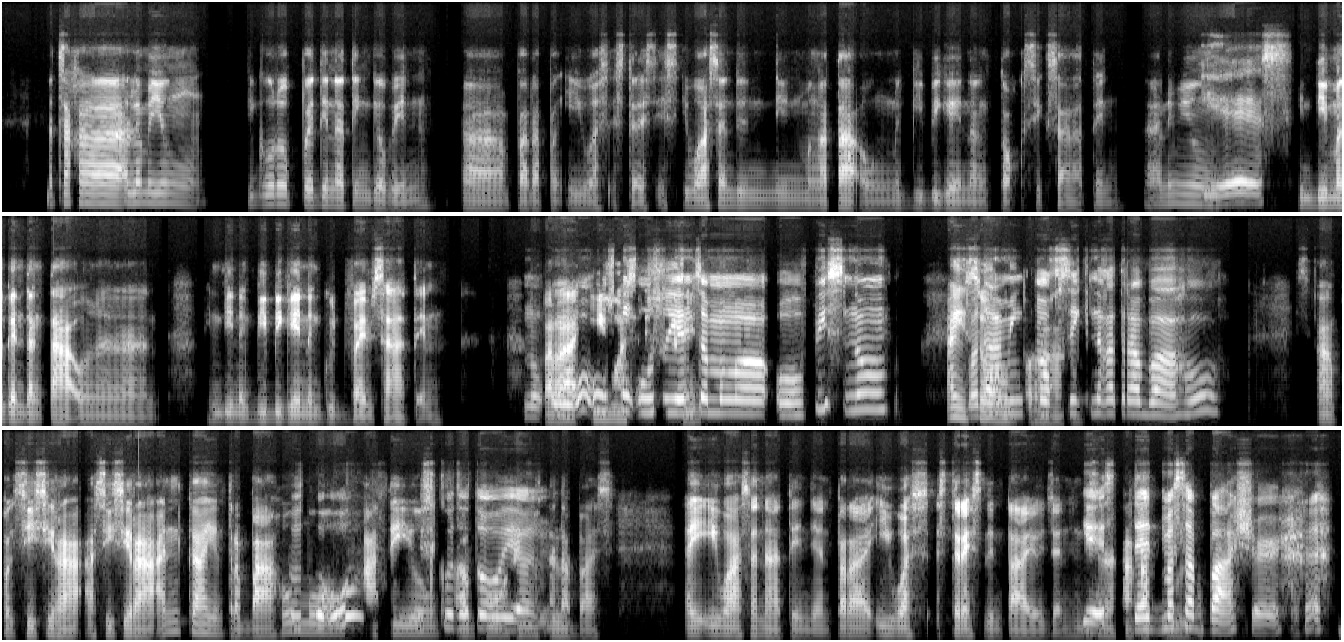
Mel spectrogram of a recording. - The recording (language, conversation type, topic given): Filipino, unstructured, Paano mo hinaharap ang stress kapag marami kang gawain?
- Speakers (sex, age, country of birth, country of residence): female, 20-24, Philippines, Philippines; male, 30-34, Philippines, Philippines
- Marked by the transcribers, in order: none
